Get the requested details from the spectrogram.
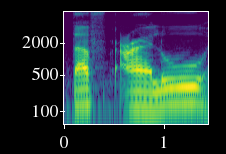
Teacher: Kemudian lu dibaca panjang.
